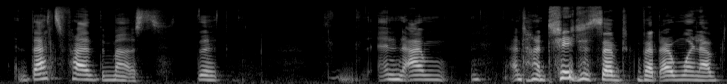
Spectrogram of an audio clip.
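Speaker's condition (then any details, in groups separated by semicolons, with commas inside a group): Damaged diaphragm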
